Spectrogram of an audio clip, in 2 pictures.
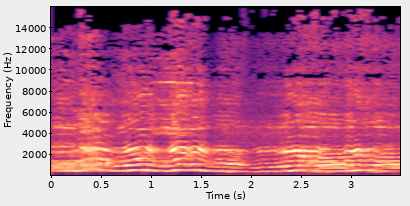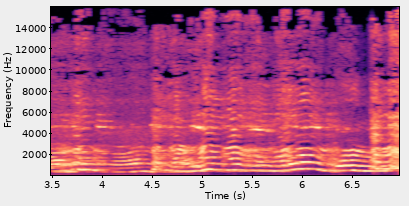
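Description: Alaskan malamute howling: one long, continuous howl that wavers up and down in pitch. A second howling voice overlaps it near the end.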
